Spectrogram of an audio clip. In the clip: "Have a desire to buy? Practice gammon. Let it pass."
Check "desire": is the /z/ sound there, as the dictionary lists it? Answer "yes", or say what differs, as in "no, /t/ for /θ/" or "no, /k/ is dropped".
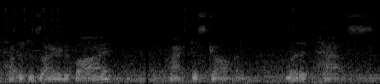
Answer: yes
